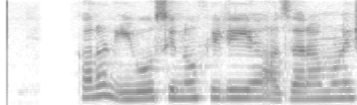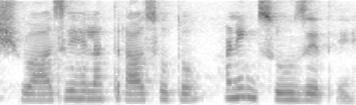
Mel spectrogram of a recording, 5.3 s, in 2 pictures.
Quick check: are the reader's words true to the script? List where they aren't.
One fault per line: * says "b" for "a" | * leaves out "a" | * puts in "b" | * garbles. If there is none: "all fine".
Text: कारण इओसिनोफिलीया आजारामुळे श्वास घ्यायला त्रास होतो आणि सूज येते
all fine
